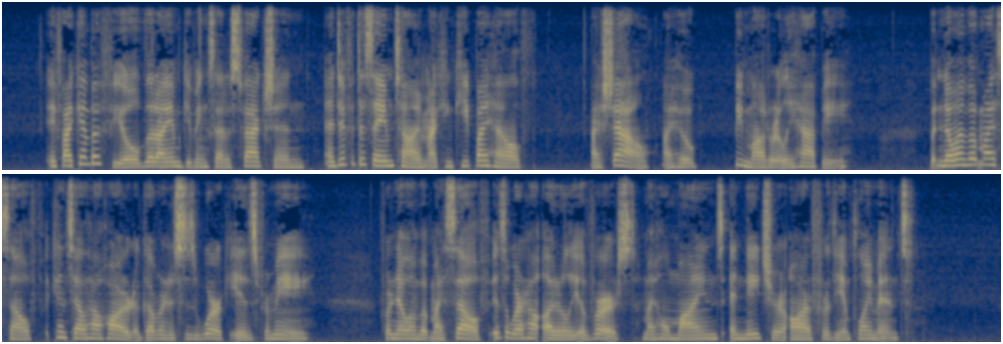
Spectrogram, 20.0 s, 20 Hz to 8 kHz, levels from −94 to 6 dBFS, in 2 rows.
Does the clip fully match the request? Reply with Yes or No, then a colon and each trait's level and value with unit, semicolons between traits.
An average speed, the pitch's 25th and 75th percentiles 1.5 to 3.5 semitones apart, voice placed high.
Yes: average, 185 wpm; average, 3.1 semitones; high, 200 Hz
